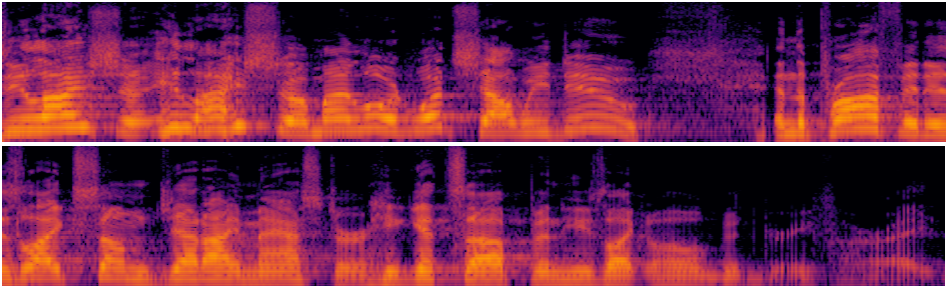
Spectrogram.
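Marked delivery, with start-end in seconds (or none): 0.0-3.2 high, loud mock cry of alarm; freaked-out servant calling urgently for help; acted panicked scream. Frightened servant runs inside to Elisha, mock panicked scream. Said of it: "he screams". 7.9-9.4 low, very soft offhand grumble; cool Jedi master, barely troubled by the fuss; calm, unbothered. Acted. Prophet gets up to answer his panicked servant, calm and unbothered. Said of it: "totally calm and cool and collected".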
